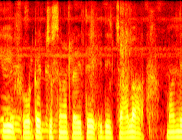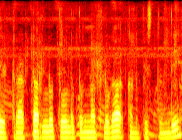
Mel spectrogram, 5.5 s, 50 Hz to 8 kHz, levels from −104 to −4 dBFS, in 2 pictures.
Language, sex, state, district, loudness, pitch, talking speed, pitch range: Telugu, male, Andhra Pradesh, Sri Satya Sai, -19 LUFS, 115 Hz, 100 wpm, 110-120 Hz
